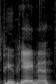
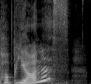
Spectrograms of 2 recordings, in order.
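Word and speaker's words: Pupienus: And I think the actual pronunciation, I believe the way you pronounce his name is Pupianus. – Pupianus. – It must be. Is it Papianus? Papianus? It's Pupianus.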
